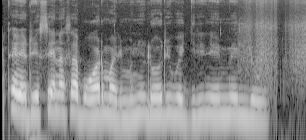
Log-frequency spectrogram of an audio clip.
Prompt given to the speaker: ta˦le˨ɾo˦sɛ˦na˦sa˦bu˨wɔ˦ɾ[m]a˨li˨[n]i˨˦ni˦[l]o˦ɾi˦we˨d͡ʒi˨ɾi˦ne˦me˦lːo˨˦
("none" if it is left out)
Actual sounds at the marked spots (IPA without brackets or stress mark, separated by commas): m, m, l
